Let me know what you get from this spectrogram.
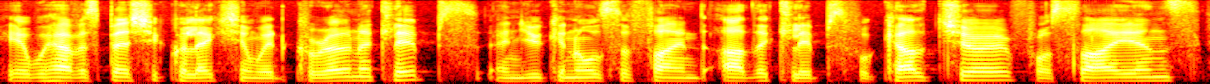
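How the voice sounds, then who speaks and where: A man's voice: medium pitch, fairly even intonation, normal speed, fairly bright tone, smooth, no room sound, clean studio sound. A man from Sweden with a Swedish accent giving a prepared presentation as a news editor.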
